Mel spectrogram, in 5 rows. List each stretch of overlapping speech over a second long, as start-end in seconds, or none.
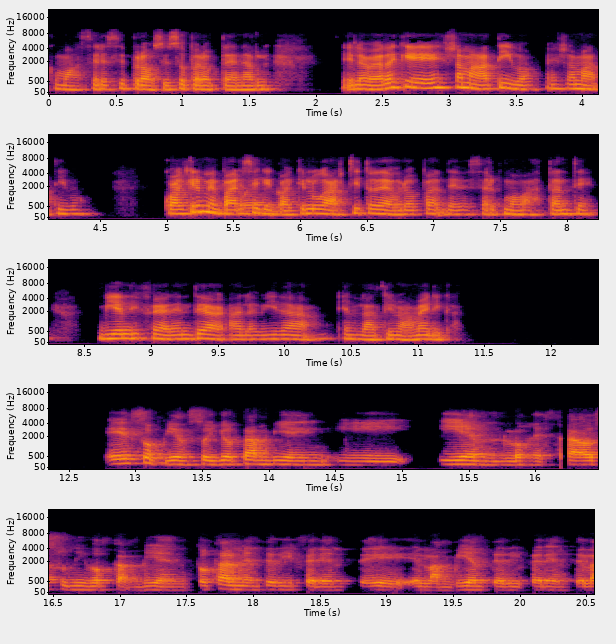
none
